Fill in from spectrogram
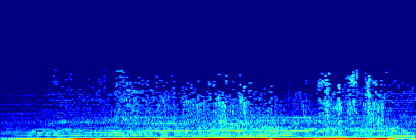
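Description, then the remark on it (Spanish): A loud, steady spoiler alarm sound effect: one continuous buzzing tone holding the same low-mid pitch for about three seconds, with a faint whirring texture and no voices. “Lo más importante es encender la alarma de spoilers.”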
